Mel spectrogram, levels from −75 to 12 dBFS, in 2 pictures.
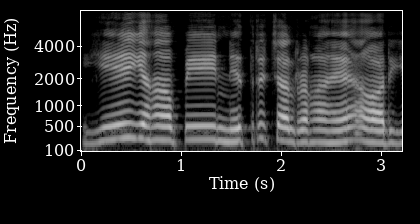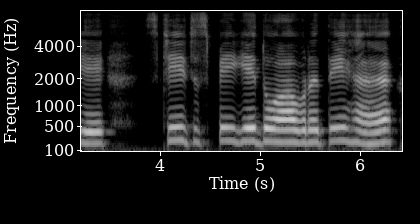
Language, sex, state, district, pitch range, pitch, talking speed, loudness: Hindi, female, Uttar Pradesh, Lalitpur, 215-240 Hz, 230 Hz, 140 wpm, -16 LUFS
